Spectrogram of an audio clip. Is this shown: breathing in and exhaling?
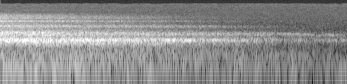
yes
